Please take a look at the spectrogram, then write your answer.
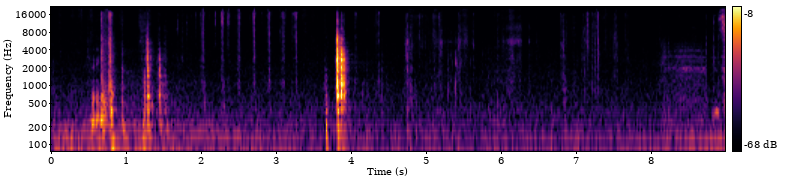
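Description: Scissors snipping through paper for a glue book page, a few sharp close cuts early on, then sparse faint clicks and rustles in an otherwise quiet room.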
